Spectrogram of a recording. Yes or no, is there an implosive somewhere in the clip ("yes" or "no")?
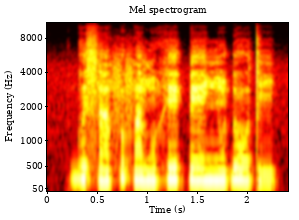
yes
